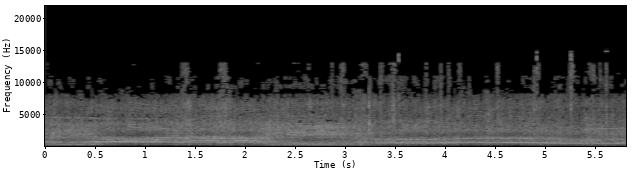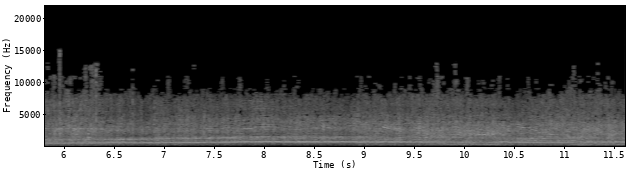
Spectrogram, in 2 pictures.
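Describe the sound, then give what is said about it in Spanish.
A large crowd of Valencia supporters outside the stadium after a 0-3 loss to Girona shouts insults and jeers such as "no vais a salir" in a steady, unbroken roar, many voices overlapping into loud, rising and falling angry cries for the whole stretch. “Gritos de no vais a salir, no vais a salir, de qué equipo sois, esa camiseta no la merecéis, insultos, provocaciones de uno y de otro bando.”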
